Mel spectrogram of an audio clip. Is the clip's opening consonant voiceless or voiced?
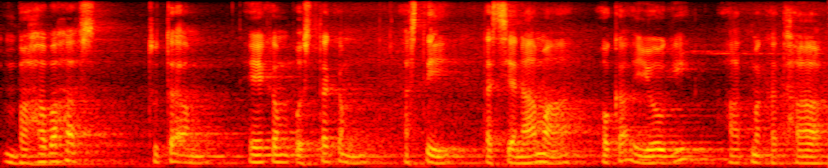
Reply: voiced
